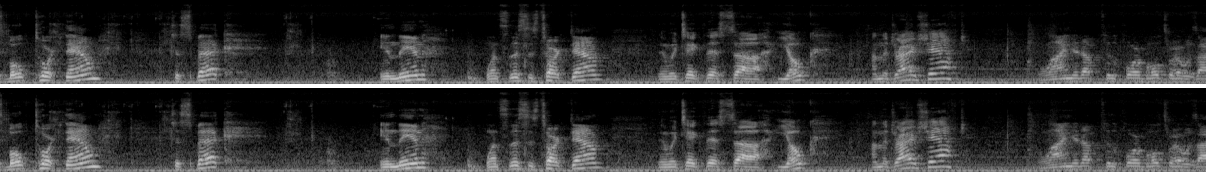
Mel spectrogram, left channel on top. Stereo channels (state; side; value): normal; both; correlation 0.74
